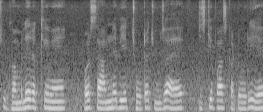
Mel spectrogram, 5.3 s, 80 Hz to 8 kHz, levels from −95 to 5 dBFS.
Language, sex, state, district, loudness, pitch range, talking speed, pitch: Hindi, male, Uttarakhand, Uttarkashi, -15 LUFS, 175-195 Hz, 180 wpm, 185 Hz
